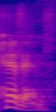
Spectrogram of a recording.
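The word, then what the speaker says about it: חרם: 헤렘. 히브리어 발음으로는. 근데 이제 이거 쓸 때 영어로 CHE 이렇게 써가면서 체로 발음을 해갖고 체렘이 된 거예요.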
